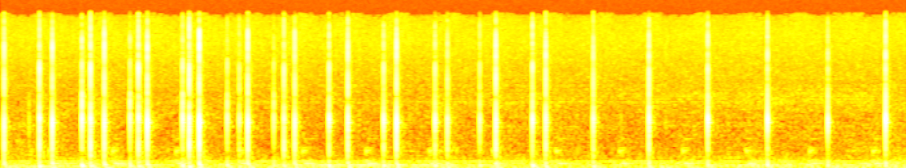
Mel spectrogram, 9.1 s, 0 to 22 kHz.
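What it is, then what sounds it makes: Smartphone glass screen tapped. A fingertip and short nail tap and click on the glass screen of a small, flat, solid handheld smartphone with a light-colored frame, held in one hand near the microphone. The sound is a quiet, uneven run of sharp, dry clicks, each with a brief bright tick around 1 kHz that dies away almost instantly. A faint steady low hum sits underneath.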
